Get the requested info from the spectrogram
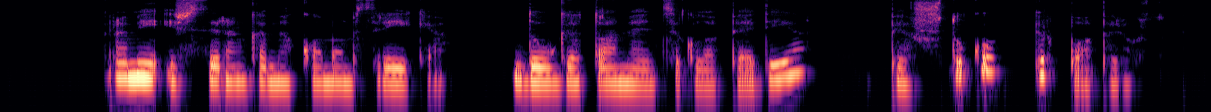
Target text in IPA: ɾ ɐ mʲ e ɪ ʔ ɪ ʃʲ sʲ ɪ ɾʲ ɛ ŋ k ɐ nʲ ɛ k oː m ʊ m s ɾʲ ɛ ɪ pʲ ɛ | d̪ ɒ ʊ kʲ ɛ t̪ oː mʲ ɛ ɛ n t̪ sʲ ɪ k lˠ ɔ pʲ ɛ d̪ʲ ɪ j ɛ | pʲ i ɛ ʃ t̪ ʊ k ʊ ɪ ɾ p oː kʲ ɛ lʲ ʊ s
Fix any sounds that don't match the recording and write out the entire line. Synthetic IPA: ɾ ɐ mʲ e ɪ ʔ ɪ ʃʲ sʲ ɪ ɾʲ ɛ ŋ k ɐ mʲ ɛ k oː m ʊ m s ɾʲ ɛ ɪ kʲ ɛ | d̪ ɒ ʊ ɡʲ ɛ t̪ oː mʲ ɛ ɛ n t̪ sʲ ɪ k lˠ ɔ pʲ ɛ d̪ʲ ɪ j ɛ | pʲ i ɛ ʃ t̪ ʊ k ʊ ɪ ɾ p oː pʲ ɛ ɾʲ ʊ s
